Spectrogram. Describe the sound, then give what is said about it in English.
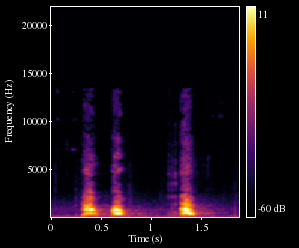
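Guard dogs at a house in West Oakland bark three times in quick, uneven succession, two sharp woofs close together followed by a third after a short pause, loud with no talking over them. “Got some guard dogs.”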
